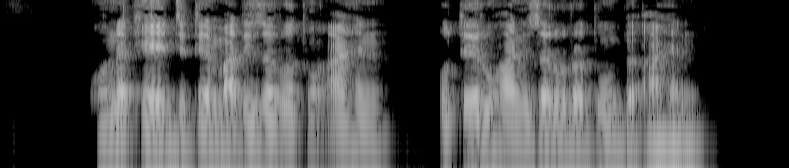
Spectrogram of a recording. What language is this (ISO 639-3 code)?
snd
